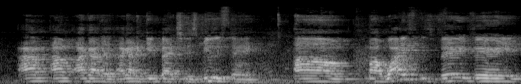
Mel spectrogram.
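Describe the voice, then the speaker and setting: Noticeable background noise and audible room echo fill the recording. A man talks at a moderate pace in a fairly high voice with fairly even intonation. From US South, Tallahassee, Florida. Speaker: music producer, book festival guest. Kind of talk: interview, personal story. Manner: casual, many fillers and repetitions.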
